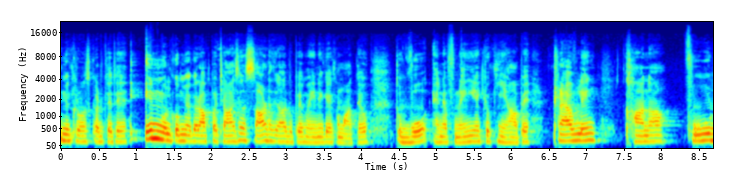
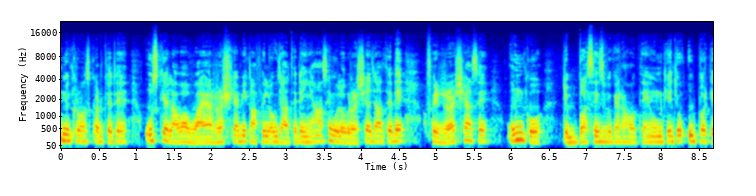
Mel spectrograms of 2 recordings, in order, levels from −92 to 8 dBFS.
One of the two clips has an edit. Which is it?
first; 1 cut; at 1.0 s

